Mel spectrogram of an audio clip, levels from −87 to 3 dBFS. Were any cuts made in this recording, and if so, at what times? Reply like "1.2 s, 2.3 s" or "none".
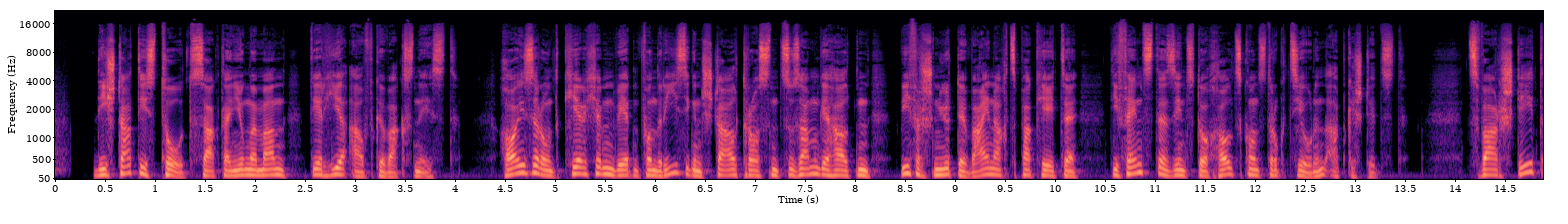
4.4 s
